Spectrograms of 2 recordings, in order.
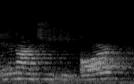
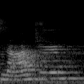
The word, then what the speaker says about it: Niger: trip with those students and we went to Niger that is the country that I live in now it's spelled n-i-g-e-r in English it's pronounced Niger but in French it's pronounced Niger French is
